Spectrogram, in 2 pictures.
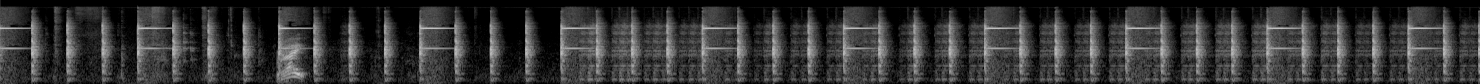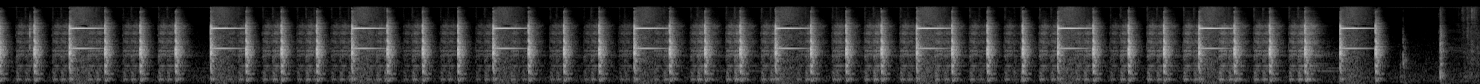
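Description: Drumsticks tapping a stick-control exercise on an electronic drum kit's mesh snare pad against a metronome click at 170 bpm, with a higher beep about every 1.4 s, once every four beats. The strokes start sparse and become a fast, even stream about six seconds in, played quietly for control.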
